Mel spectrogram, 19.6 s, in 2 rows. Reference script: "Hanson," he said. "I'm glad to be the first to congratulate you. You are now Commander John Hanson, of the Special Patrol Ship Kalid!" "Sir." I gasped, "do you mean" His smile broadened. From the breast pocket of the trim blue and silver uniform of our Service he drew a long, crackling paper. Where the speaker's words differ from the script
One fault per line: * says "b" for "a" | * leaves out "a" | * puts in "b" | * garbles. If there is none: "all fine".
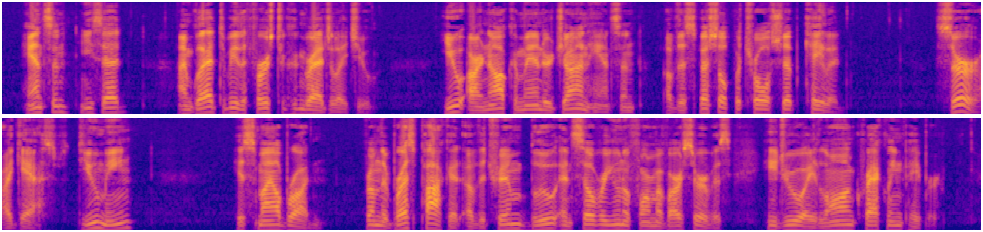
all fine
